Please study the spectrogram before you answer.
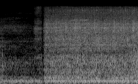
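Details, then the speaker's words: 2002 Nissan Xterra 3.3 after fuel pump replacement, driven about 20 minutes: the engine pulls smooth and even under road and wind noise, no stumble or surging; normal running. "so you've been riding for about 20 minutes and she sounds good"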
